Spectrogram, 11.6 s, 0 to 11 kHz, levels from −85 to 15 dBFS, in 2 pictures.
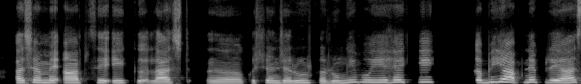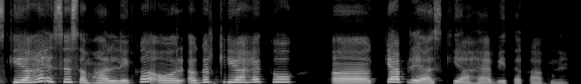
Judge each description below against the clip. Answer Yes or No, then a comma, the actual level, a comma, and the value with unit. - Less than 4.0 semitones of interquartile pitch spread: No, average, 4.4 semitones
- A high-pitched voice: Yes, very high, 255 Hz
